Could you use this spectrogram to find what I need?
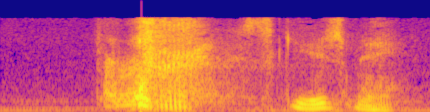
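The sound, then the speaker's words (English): A single sharp sneeze bursts out from a person indoors, followed by a few spoken words. “Something in this building is causing me to sneeze.”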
